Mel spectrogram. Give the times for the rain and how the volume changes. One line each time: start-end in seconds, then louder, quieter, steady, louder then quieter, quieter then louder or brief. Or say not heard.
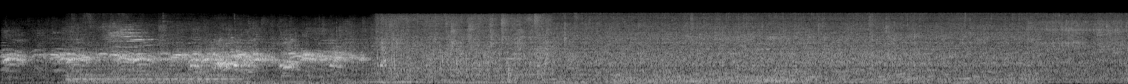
0.0-11.2 louder.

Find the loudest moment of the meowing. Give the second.
1 s.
